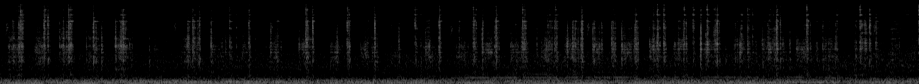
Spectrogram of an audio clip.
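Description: A collapsed Oben ACM-2400L self-standing aluminum monopod with mini-legs, plastic section locks and a ball head is shaken to check whether it rattles while being carried. A dense run of light, bright jangling clicks is heard over a low rumble.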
